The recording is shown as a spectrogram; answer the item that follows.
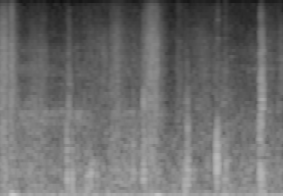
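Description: Footsteps of people climbing concrete stairs, several uneven steps in a row.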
